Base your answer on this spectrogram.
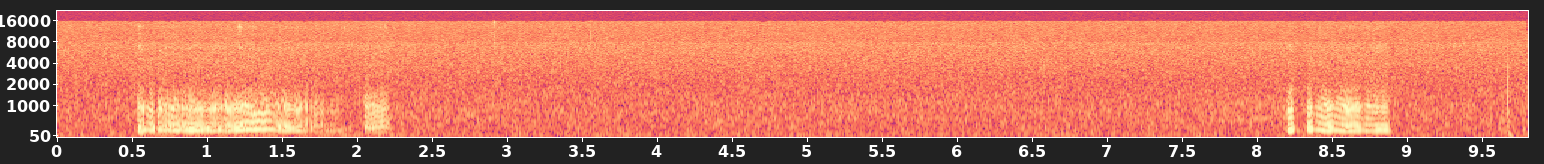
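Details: A Pomeranian asleep, snoring: a drawn-out whistly snore with a short catch after it, a long quiet gap with low room hum, then a second, briefer stuttering snore.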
